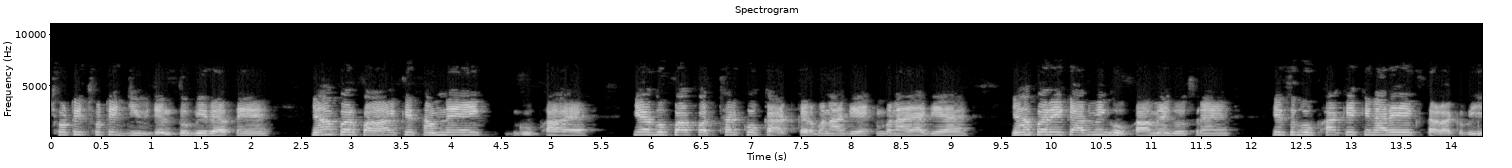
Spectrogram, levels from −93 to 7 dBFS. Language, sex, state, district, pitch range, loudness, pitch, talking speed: Hindi, male, Bihar, Saran, 170-235 Hz, -15 LUFS, 215 Hz, 175 wpm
